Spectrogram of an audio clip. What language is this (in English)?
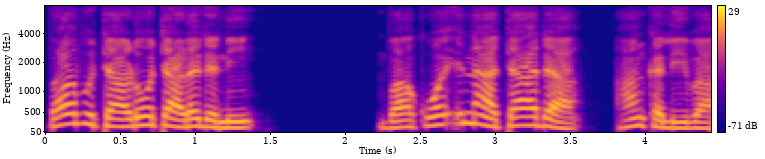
Hausa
